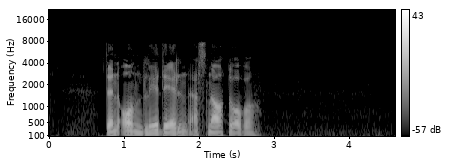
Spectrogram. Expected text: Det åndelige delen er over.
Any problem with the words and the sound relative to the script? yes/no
yes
